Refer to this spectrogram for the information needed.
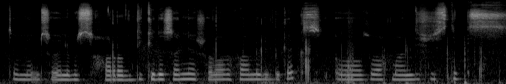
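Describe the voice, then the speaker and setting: A woman with an Egyptian accent talks quietly at a fairly quick pace. Her pitch is fairly high, and there is noticeable background noise. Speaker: gaming YouTuber. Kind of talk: gameplay commentary. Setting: at home. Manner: quiet, subdued; animated, exclamatory.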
